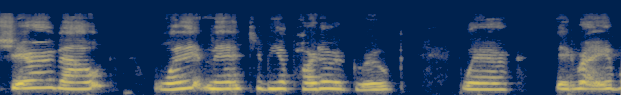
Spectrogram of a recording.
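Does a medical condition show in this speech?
Yes: cerebral palsy; lifelong, childhood surgeries.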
